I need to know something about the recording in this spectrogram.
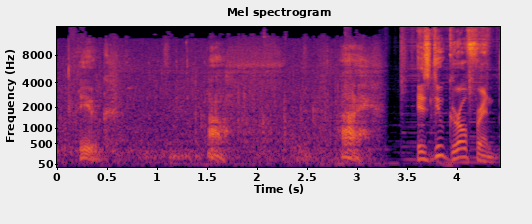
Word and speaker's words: Ryuk: It's pronounced Ryuk. Ryuk.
